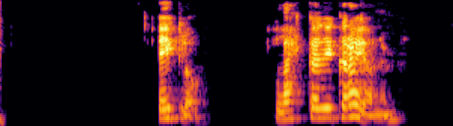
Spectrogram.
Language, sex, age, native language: Icelandic, female, 40-49, Icelandic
